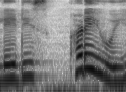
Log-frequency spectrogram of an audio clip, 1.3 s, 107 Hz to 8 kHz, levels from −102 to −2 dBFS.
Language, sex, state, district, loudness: Hindi, female, Jharkhand, Ranchi, -16 LUFS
